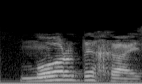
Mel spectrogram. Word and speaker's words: Mordechai: De eerste klinker wordt als o uitgesproken. Dus Mordechai, zie je dat?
